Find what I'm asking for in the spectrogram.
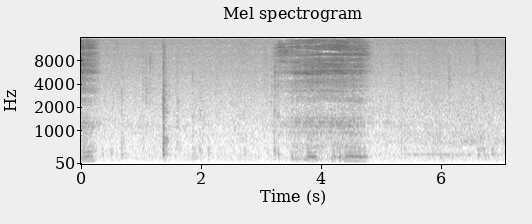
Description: My girlfriend took a nap on the couch while we were watching Family Guy and once she fell asleep her snoring got louder and louder!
